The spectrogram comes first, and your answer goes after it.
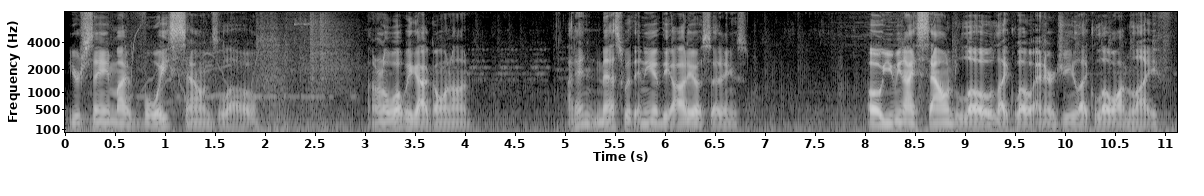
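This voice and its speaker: Deep-voiced man casting a strategy game. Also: expressive, normal speed, pauses often, a bit bright. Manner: casual and chatty, many fillers, jokes with chat. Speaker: tournament host and caster. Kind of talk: live esports play-by-play commentary.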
